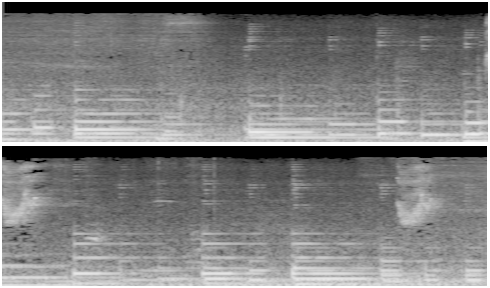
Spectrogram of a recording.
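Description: Acoustic guitar background music, over which a caged female Asian fairy-bluebird gives two short high calls, about three seconds in and again near the end.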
